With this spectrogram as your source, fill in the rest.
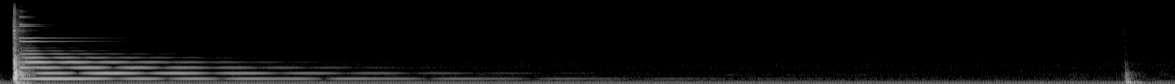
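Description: A single FM synth electric piano tine note from a DX7 plug-in rings out, bell-like and bright, decaying slowly over several seconds, with a brief click near the end.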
